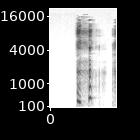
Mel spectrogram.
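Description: A small, soft yawn, breathy and sighing, in two short bursts, with another faint breath starting at the end.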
